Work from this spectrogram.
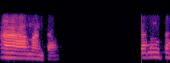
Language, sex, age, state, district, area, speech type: Tamil, male, 18-30, Tamil Nadu, Sivaganga, rural, conversation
